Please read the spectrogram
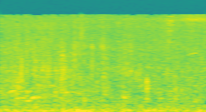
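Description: Faint bird calls over a quiet, low background rumble.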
